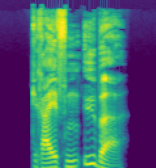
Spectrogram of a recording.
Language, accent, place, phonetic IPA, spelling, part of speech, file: German, Germany, Berlin, [ˌɡʁaɪ̯fn̩ ˈyːbɐ], greifen über, verb, De-greifen über.ogg
- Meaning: inflection of übergreifen: 1. first/third-person plural present 2. first/third-person plural subjunctive I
